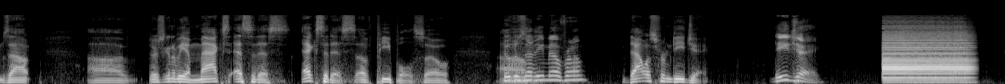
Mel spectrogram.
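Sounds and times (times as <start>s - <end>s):
speech: 0.0s - 9.7s
game-show style buzzer: 8.8s - 9.8s.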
